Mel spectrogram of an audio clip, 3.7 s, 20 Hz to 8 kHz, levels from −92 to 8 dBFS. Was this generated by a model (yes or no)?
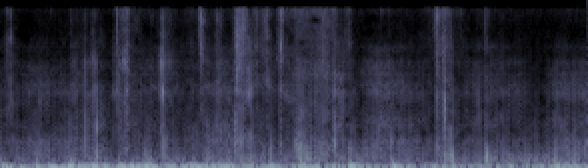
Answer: yes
